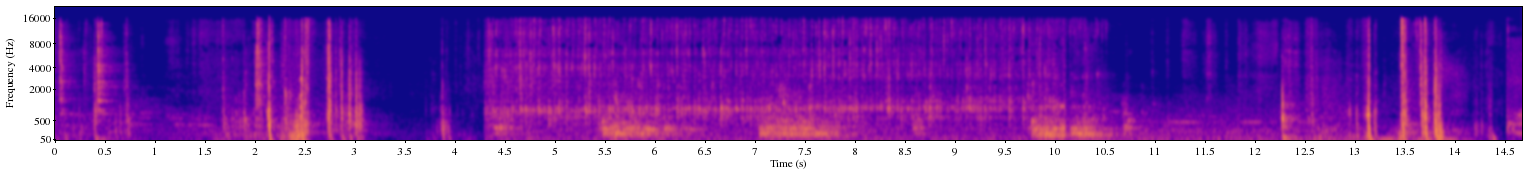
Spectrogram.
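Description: Water running from a dispenser into a paper cup for tea, a steady pour lasting several seconds. A few sharp clicks come before it and again near the end.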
